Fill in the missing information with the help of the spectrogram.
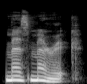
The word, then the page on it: mesmeric: British English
